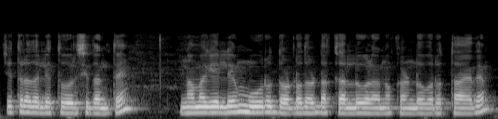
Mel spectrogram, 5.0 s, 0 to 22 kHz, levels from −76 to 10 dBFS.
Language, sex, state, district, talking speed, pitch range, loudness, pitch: Kannada, male, Karnataka, Bidar, 130 wpm, 140-160 Hz, -14 LUFS, 145 Hz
